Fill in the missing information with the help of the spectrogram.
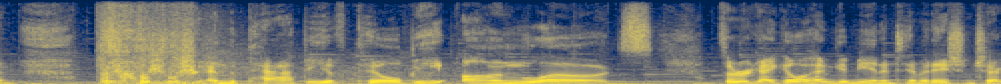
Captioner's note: mimics gunshots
